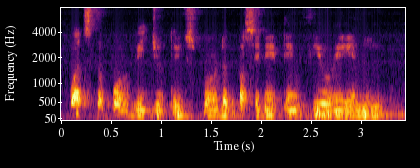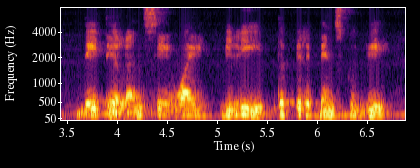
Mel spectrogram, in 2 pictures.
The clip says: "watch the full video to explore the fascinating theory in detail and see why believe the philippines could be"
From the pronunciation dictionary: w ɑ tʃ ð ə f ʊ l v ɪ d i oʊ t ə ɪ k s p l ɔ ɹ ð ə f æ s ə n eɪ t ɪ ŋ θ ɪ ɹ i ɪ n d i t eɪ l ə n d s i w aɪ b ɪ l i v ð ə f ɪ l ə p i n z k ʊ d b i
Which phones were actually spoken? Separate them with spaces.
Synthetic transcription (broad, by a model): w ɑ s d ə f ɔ l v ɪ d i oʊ t ə ɪ k s p l ɔ ɹ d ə p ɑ s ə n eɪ t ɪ ŋ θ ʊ ɹ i ɪ n d i t eɪ l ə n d s i w aɪ b ɪ l i v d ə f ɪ l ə p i n s k ʊ d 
